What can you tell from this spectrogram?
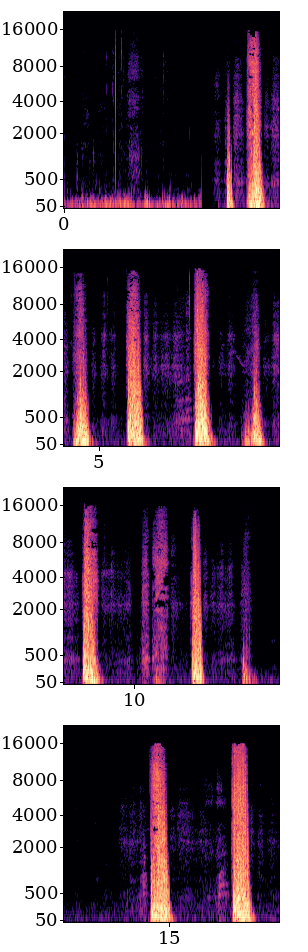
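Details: Rescued sloth bear at Wildlife SOS making powerful breathing sounds, used to suck up termites: a series of loud, broadband puffing breaths, one every second or so, with pauses between, after a soft low rustling at the start.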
